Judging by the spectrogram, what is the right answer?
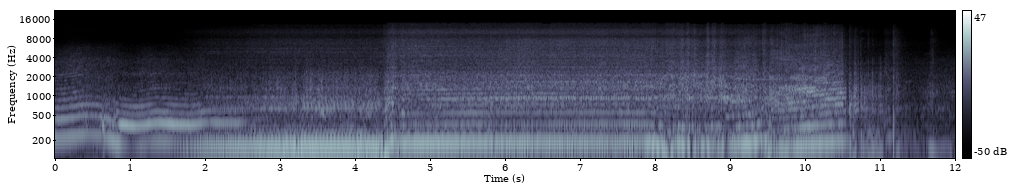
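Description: Rally car engines: an engine revving up and down, then a loud engine held at a steady high pitch for several seconds, dipping and rising again near the end before it drops away about a second before the close.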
